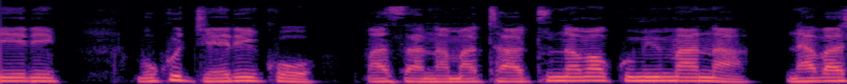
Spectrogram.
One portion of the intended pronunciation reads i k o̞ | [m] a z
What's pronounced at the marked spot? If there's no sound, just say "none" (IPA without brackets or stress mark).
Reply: m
